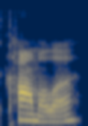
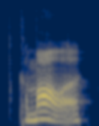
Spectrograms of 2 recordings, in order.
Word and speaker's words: Kamala: So Kamala Khan, not to be confused with Kamala, because it is spelled the same way that Vice President Kamala Harris spells it, but it's pronounced Kamala.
